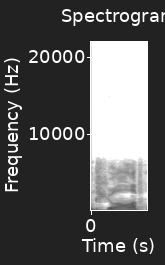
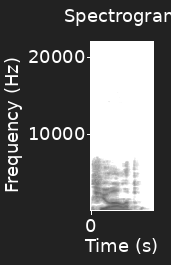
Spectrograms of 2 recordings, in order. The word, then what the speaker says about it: Puyallup: And when I was 9 years old, my family lived briefly in Puyallup, Washington. There's 2 interesting things about Puyallup. One is its name. What an interesting name, Puyallup.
